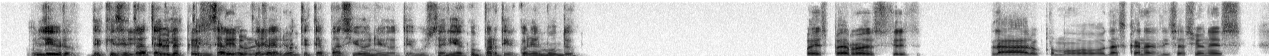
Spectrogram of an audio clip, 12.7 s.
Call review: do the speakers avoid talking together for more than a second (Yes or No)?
No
